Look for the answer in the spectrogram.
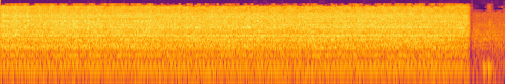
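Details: Car idling after an exhaust leak was repaired with wrapped exhaust repair tape: steady, even low rumble with no puffing or ticking. The exhaust is sealed and now quiet.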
